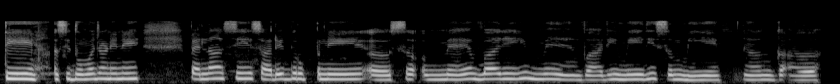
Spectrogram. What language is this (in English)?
Punjabi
